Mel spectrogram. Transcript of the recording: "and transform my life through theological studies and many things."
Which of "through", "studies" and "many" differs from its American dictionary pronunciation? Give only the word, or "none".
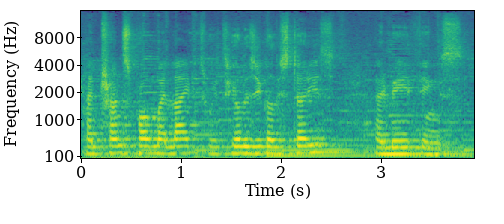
through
